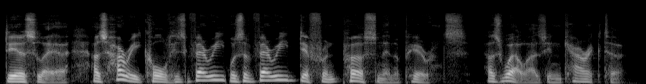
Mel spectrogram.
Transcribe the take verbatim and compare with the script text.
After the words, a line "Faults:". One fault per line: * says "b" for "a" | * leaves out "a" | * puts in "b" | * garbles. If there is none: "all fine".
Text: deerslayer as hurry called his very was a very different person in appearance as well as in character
deerslayer as hurry called his very was a very different person in appearance as well as in character
Faults:
all fine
